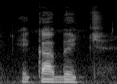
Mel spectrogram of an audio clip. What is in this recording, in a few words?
"eka bec", andamanese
